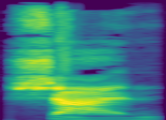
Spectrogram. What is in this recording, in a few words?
"shan3", pinyin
